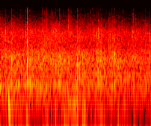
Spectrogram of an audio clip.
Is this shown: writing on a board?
no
